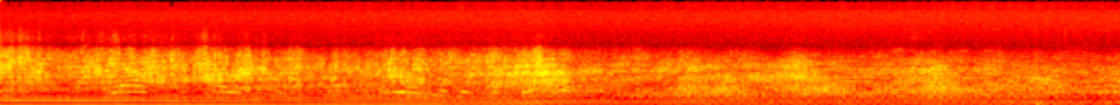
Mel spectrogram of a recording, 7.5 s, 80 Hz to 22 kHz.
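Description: An aerobatic propeller airplane maneuvers at a 1995 air show in Clark County, Indiana, its engine droning continuously with a rising and falling roar at a distance, while a commentator talks over it.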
